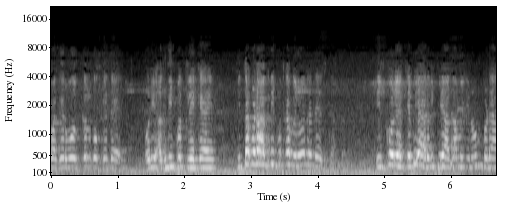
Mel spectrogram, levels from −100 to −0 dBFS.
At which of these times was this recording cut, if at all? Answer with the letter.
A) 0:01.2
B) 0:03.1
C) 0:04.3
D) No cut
A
